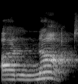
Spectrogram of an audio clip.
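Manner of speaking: plain reading voice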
